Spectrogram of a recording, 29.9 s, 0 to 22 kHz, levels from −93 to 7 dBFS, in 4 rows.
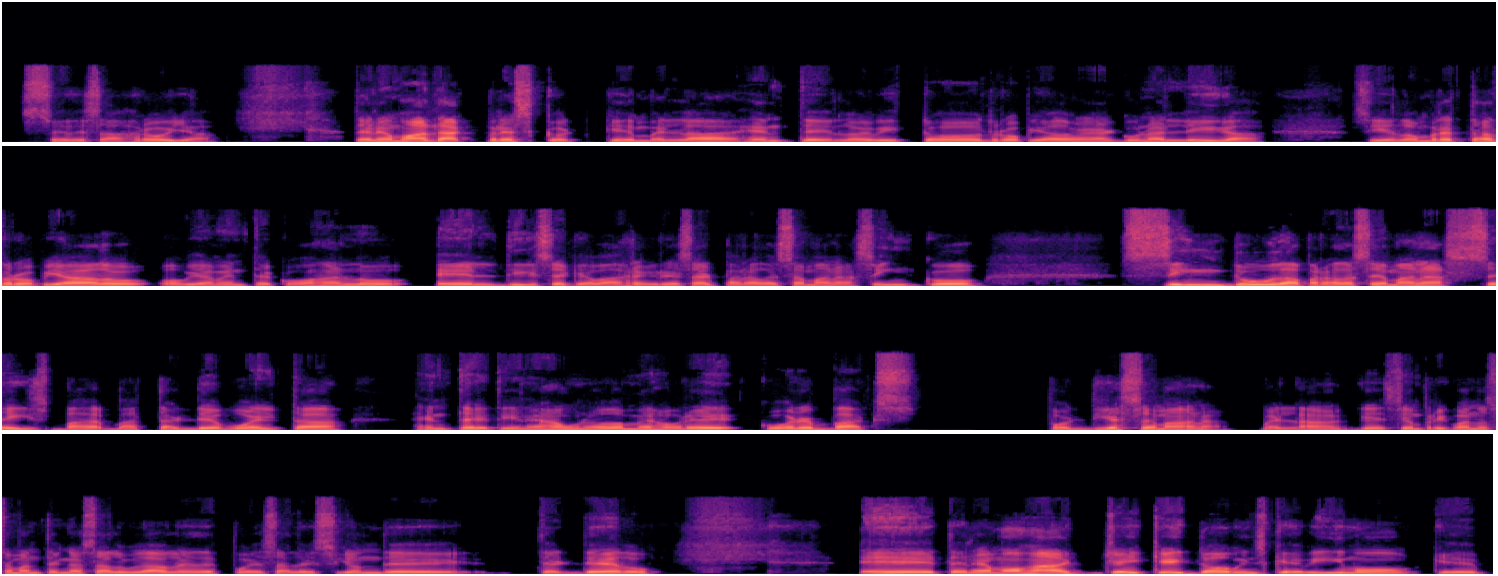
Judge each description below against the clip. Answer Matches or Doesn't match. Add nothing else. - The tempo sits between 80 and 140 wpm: Doesn't match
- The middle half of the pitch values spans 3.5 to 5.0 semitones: Doesn't match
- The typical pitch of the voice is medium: Doesn't match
